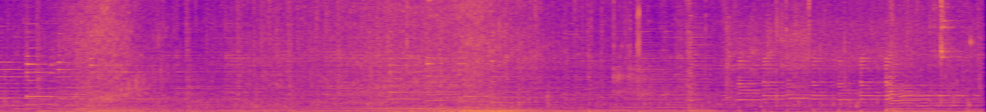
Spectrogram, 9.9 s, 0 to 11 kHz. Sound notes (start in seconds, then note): 0.0 motors revving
